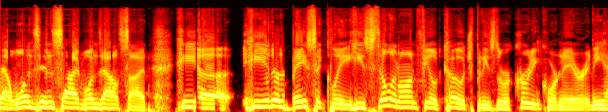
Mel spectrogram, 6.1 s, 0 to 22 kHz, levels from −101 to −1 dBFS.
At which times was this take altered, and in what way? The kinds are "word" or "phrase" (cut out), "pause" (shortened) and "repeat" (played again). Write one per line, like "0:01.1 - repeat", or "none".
0:02.4 - pause
0:02.8 - phrase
